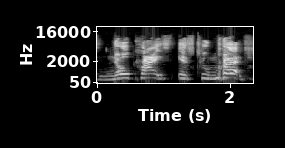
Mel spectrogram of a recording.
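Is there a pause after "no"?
no. It is said without a pause after "no".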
